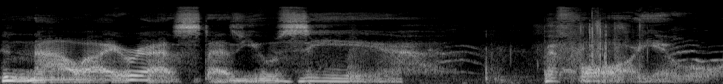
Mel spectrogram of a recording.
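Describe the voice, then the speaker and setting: Growling in a put-on character voice at a medium pitch, a man speaks very slowly with long, frequent pauses over clear background noise. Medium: read story. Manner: melancholy, slow storytelling.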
